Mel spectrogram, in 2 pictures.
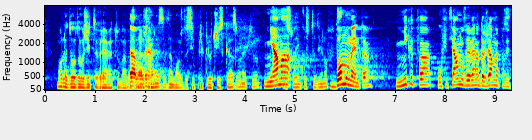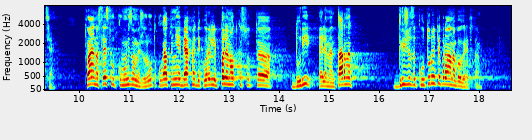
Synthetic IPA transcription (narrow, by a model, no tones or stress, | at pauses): mɔlʲəd̪ɐod̪ɐlˠʒit̪ɛvɾɛmɛt̪onɐvd̪abllˠaɡ̪d̪ɾaɐnɛzɐd̪ɐmɔʒɛd̪ɐsɛpɾiklʲut͡ʃiːskazvɐnɛt̪onʲaməspʊd̪iŋkost̪ɐd̪inofd̪omomɛnt̪ə | nikəkvəofit̪sialˠnozɐɛvɛnəd̪əɾʒavnəpozit̪sijə̰ | t̪ovaɛnɐslɛt̪st̪voːt̪komunizməmɛʒd̪udɾuɡot̪okoɡat̪oniɛbʲjaxmɛd̪ɛklˠɐɾiɾəlipɤlɛnɔt̪kəsot̪ː | d̪ʊɾiɛlɛmɛnt̪aɾnə | ɡɾiʒəzɐkʊlˠt̪uɾnit̪ɛpɾɐvanɐbɤlˠɡəɾit̪ɛ̥t̪a̰m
